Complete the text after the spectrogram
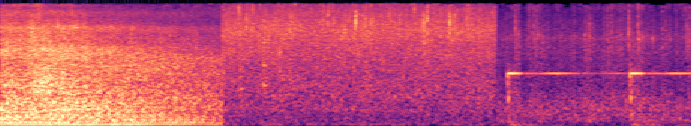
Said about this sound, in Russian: Льет, как из ведра. Терпеть не могу это время года. Даже под зонтом от дождя не укроешься.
